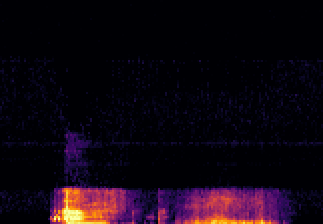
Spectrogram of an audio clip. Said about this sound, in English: And you're breathing into the mic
